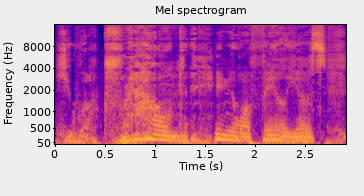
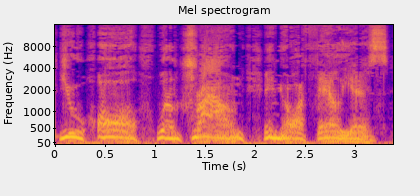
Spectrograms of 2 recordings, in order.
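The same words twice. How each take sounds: First: Slow, loud menace; wrathful condemnation. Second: Slow, high, roaring condemnation; furious shout. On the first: Thrawn to the man choking on blood, slow wrathful condemnation. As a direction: pronounce it slowly as a furious death sentence. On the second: Thrawn raging at all his watching officers, furious slow shout. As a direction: bellow each word at the whole room. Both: Acted.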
